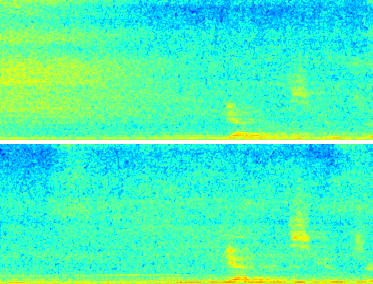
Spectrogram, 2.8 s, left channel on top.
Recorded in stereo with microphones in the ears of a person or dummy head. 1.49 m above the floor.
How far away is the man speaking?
About 7 m.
